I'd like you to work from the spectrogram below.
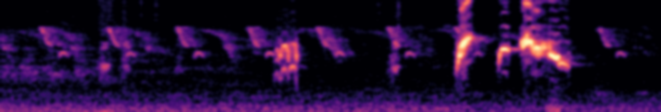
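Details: Red-whiskered bulbul singing a compact, loud burst of bright whistled notes after quieter chirps, its song phrasing (samnuan) described as good; soft calls of other birds fill the background.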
